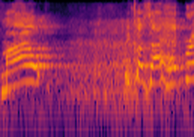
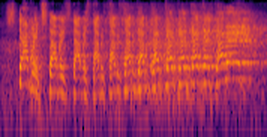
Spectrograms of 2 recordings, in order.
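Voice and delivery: tobacco auctioneer; much faster than usual. Acted. Parent telling child to stop, auctioneer rattle. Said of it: "Sound like a tobacco auctioneer".

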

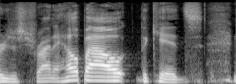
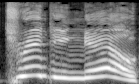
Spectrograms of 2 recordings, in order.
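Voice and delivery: high, drawn-out segment intro in caricature; slow, high doofus announcer; Ryan; 9 semitones higher, 3 dB louder, much slower than usual. Acted. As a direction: stretch it out in a pitched-up mocking co-host voice. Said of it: "I'll do my best Ryan impression".

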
